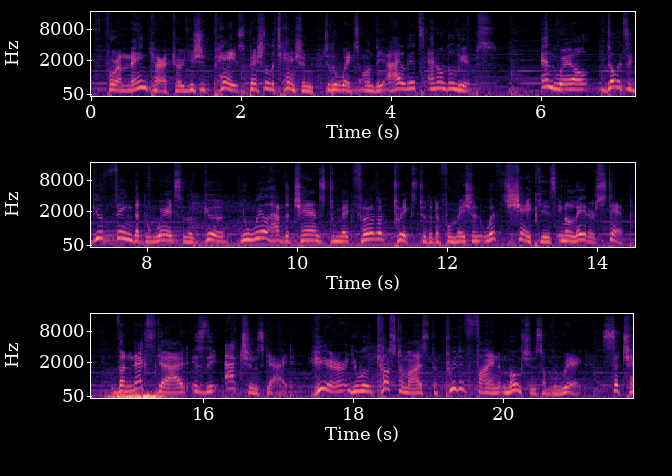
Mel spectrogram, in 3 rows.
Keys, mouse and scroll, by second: 8.2-9.7 typing, 12.8 g, 13.6 g, 14.8 ctrl+s, 17.7 g, 18.0 g, 18.6 g, 18.9 g, 21.6-21.7 typing.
